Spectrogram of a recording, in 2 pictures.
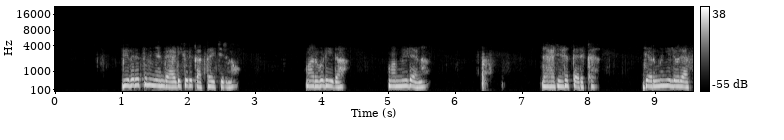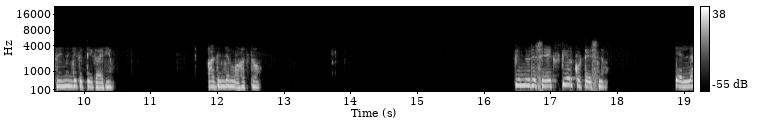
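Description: A woman speaks calmly and earnestly, close by, with pauses.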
